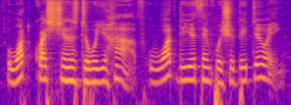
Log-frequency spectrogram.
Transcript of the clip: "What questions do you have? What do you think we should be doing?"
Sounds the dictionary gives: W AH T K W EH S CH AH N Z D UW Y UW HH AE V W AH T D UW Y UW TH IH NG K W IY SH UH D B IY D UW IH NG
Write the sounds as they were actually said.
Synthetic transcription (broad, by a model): W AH T K W EH S CH AH N Z D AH Y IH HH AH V W AH T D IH Y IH TH IH NG K W IY SH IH D B IY D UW IH NG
